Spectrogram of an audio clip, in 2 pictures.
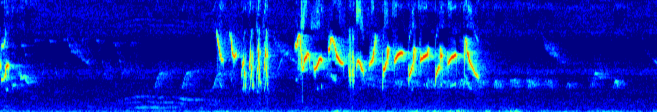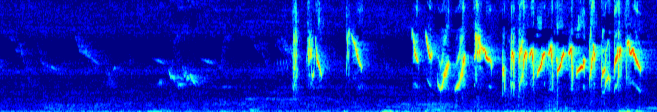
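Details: Loud Oriental white-eye song for training: two long bursts of rapid, high-pitched twittering and trilling chirps, each about two to three seconds, separated by a silent gap of several seconds.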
